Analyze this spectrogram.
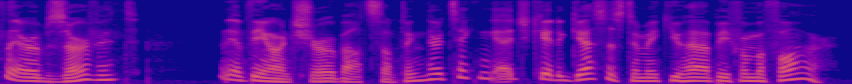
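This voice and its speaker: Man acting Dazai, a teasing, lively flirt. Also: mid-range voice, dry recording, studio quality, lightly acted. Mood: blunt, dismissive. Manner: teasing, theatrical, drawn-out words. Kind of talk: intimate roleplay audio acting.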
